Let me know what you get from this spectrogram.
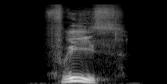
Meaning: frieze (sculptured or richly ornamented band)
- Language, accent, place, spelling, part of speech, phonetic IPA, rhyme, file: German, Germany, Berlin, Fries, noun, [fʁiːs], -iːs, De-Fries.ogg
